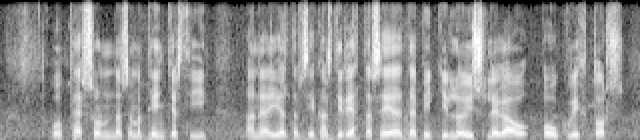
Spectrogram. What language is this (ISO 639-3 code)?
isl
